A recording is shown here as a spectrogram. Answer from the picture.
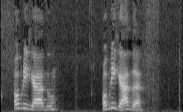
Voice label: "Obrigada", Portuguese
